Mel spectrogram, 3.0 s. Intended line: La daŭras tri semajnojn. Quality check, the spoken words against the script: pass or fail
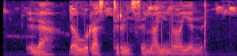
pass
